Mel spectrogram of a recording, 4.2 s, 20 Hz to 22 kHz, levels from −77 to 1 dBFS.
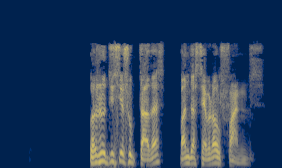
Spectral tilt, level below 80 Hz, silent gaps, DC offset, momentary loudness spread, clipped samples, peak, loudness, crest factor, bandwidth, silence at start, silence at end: -2.5 dB/octave; -56 dBFS; 2.50-2.70 s; under 0.1%; 11 LU; under 0.1%; 0 dBFS; -15 LUFS; 18 dB; 8.4 kHz; 1.35 s; 0.3 s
